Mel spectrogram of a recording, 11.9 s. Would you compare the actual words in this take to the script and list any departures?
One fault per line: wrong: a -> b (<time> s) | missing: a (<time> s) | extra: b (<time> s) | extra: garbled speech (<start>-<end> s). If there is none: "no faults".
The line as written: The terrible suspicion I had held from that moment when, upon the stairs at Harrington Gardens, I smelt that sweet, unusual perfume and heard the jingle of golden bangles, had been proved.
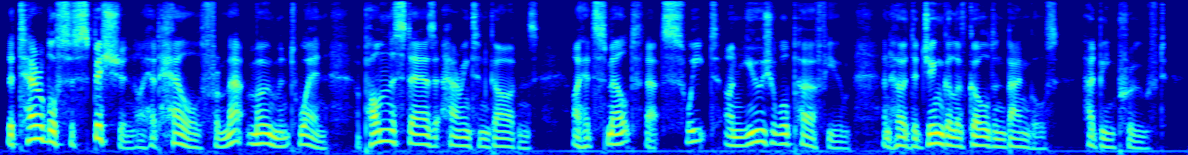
extra: had (5.8 s)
